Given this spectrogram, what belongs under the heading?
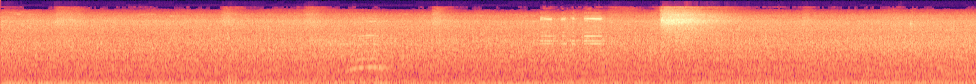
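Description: Rosalia Indah bus reversing slowly in tight, congested traffic, with a steady engine rumble and broad hiss throughout and a sharp air-brake release burst near the end, fairly loud and continuous.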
